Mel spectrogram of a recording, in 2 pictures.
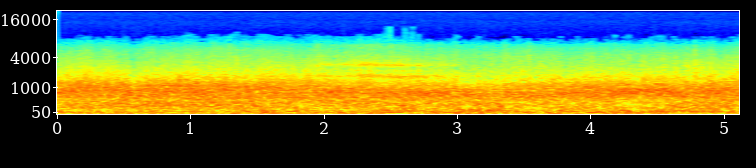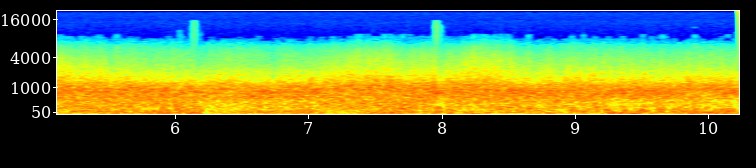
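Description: Whitewater rapid at high flow, heard from a kayak in the middle of it: a loud, steady rush of churning water that does not let up.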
